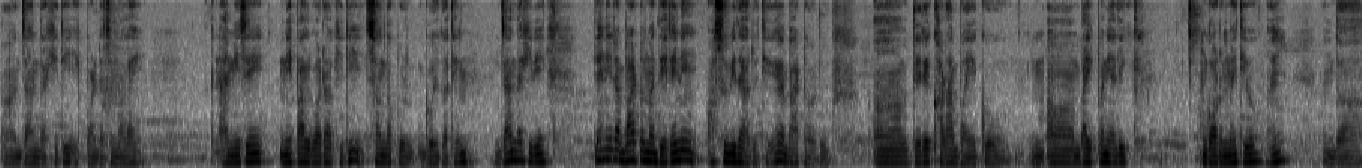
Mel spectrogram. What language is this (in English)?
Nepali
